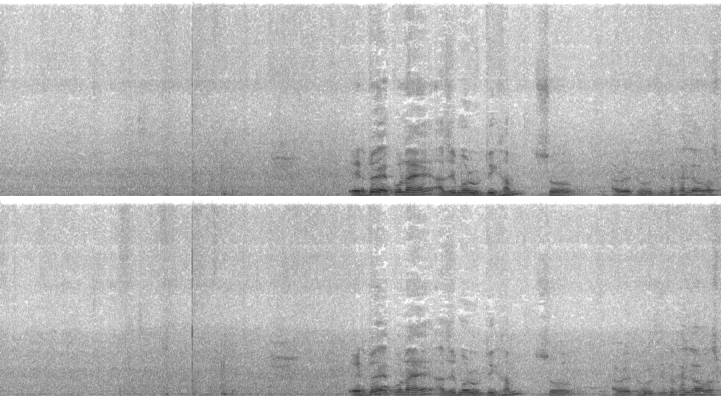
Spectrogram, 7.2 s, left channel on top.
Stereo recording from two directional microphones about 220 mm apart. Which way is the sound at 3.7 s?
55° left (ahead or behind).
